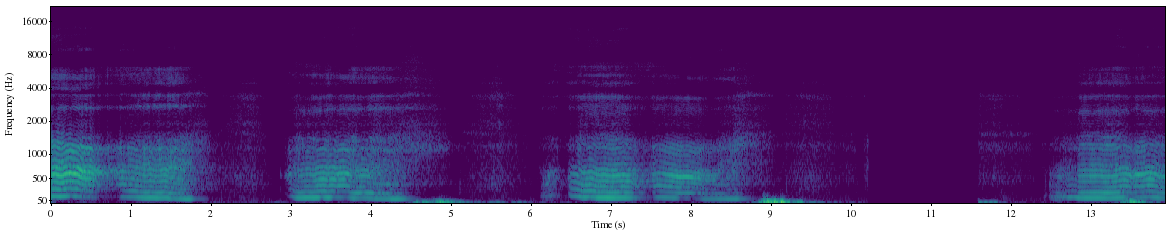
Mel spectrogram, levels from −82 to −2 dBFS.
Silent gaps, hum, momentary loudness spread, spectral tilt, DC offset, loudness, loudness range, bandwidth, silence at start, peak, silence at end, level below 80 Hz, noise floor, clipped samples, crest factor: 10.28-11.18 s, 11.26-11.57 s; none; 23 LU; -7 dB/octave; under 0.1%; -40 LUFS; 10 LU; 15.5 kHz; 0 s; -22 dBFS; 0 s; -48 dBFS; under -90 dBFS; under 0.1%; 20 dB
